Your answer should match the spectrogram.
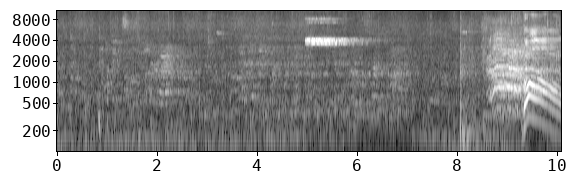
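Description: Indoor futsal free kick: a referee's whistle sounds once for about a second midway through. About eight seconds in the ball is struck with a sharp knock, followed at once by loud shouting from players and spectators as it goes in.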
